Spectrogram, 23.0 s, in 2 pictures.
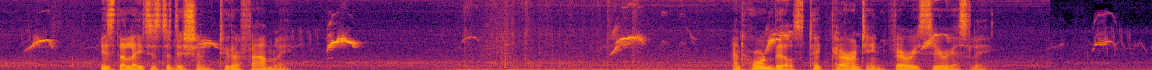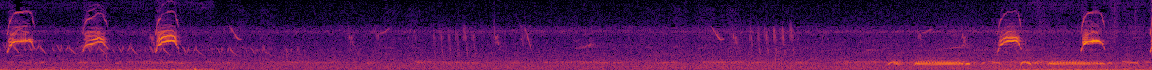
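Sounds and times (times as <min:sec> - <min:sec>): bird chirping: 0:00.0 - 0:14.4, 0:20.4 - 0:23.0.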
